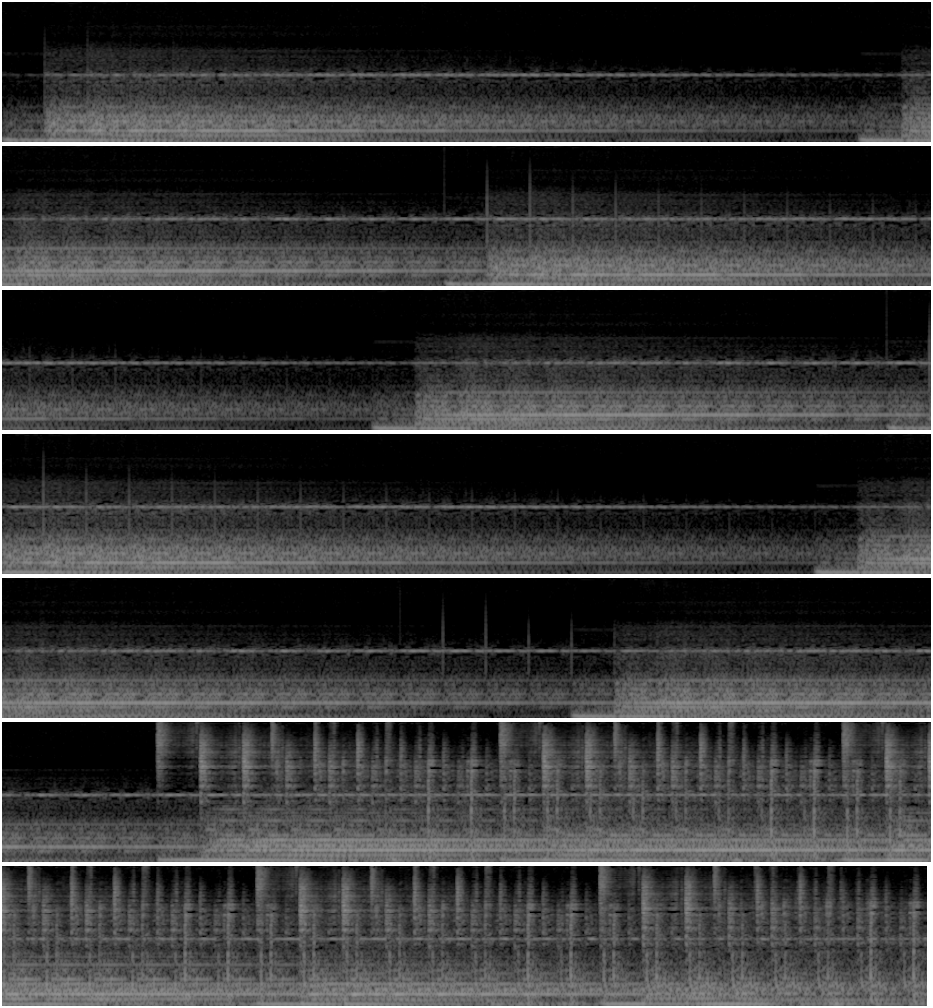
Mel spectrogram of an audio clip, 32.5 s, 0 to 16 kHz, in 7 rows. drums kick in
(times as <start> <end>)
24.0 32.4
